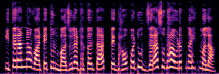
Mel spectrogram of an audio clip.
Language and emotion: Marathi, angry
